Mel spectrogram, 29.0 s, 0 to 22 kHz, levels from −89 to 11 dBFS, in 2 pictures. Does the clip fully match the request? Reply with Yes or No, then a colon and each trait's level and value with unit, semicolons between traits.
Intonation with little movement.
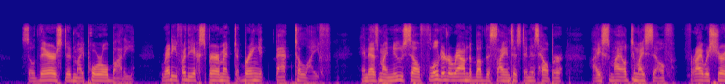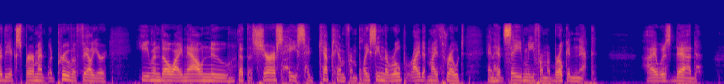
Yes: narrow, 2.3 semitones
